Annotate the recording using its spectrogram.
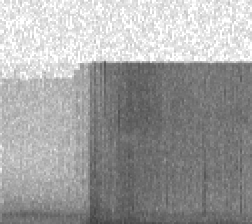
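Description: A fire bursts into flame with a sudden whoosh.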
